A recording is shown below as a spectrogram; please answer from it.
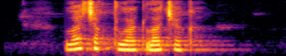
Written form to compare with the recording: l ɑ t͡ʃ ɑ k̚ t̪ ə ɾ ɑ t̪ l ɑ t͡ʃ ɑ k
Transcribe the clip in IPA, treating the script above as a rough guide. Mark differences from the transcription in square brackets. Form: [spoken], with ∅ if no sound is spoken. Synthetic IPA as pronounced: l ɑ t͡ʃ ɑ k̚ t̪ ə [l] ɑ t̪ l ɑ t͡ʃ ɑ k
